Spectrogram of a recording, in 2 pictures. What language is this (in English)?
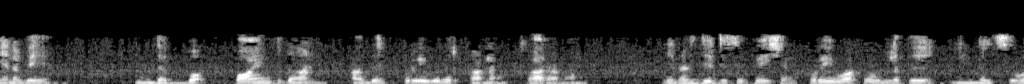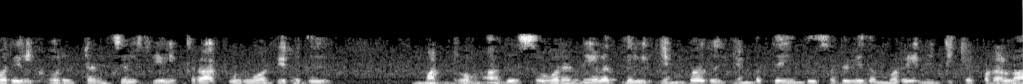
Tamil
